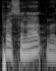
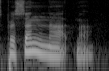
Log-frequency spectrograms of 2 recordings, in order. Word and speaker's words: prasannatma: It's not Prasannatma, it's Prasannatma. Prasannatma.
